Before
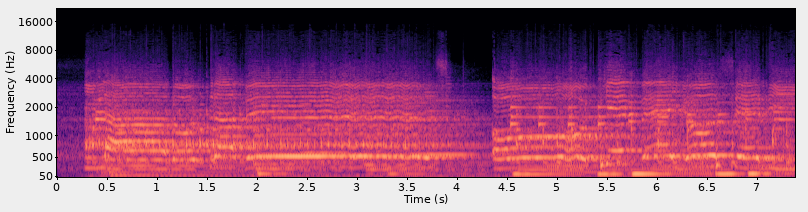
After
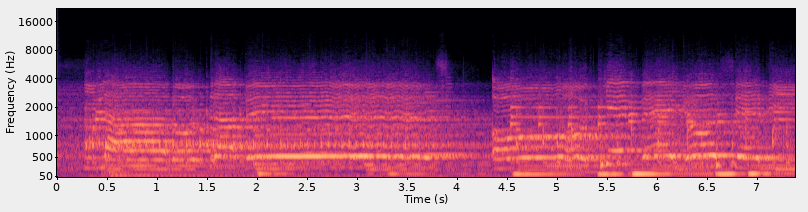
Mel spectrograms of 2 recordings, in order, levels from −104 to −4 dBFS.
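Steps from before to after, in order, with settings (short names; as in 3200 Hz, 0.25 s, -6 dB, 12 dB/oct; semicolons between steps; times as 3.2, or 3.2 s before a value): LPF 2700 Hz 6 dB/oct; upward compressor, threshold -34 dBFS; on a send: reverb, pre-delay 3 ms, DRR 10 dB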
